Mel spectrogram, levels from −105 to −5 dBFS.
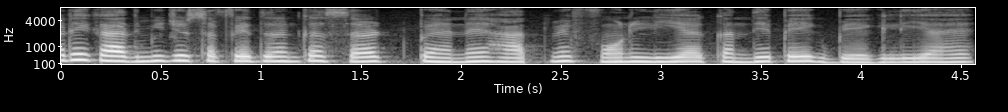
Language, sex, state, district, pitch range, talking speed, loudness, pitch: Hindi, female, Haryana, Jhajjar, 210-240 Hz, 250 wpm, -17 LUFS, 225 Hz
